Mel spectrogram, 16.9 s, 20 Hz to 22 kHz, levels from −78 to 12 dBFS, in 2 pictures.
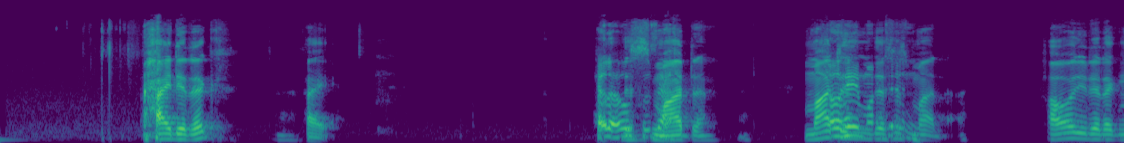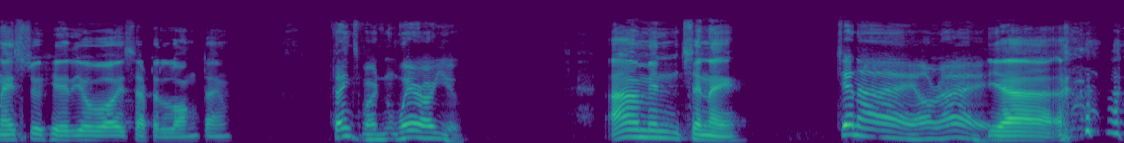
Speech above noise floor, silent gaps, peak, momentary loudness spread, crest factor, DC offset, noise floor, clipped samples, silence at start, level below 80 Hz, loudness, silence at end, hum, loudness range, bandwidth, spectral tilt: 58 dB; none; 0 dBFS; 15 LU; 22 dB; under 0.1%; -79 dBFS; under 0.1%; 0.8 s; -72 dBFS; -20 LUFS; 0 s; none; 9 LU; 14.5 kHz; -3 dB/octave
